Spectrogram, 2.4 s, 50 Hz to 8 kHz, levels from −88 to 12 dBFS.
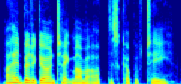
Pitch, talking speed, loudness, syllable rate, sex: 185 Hz, 295 wpm, -20 LUFS, 6.4 syllables/s, female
